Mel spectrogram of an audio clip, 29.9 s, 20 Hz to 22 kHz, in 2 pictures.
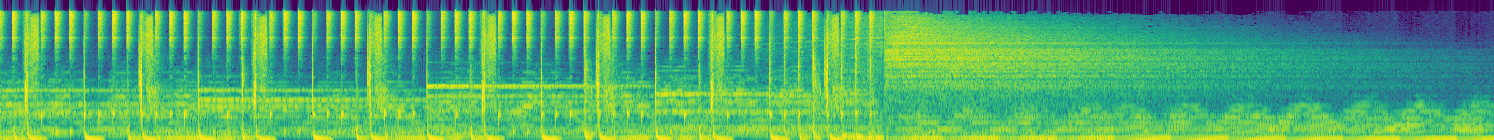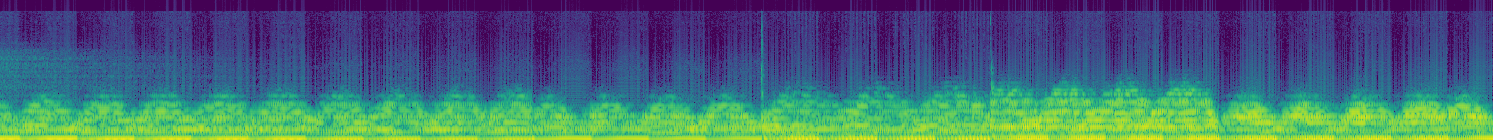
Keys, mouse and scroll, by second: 0.5-2.7 middle drag, 3.2 middle click, 4.0-5.2 right drag, 5.2 middle click, 9.9 Tab, 10.4 ctrl+Tab, 11.1 right click, 11.2 z, 11.4 c, 12.1-14.7 drag, 12.9 c, 13.6 KP_3, 15.9 x, 17.1 z, 18.4 ctrl+z, 19.0 z, 19.5 c, 20.4-22.5 drag, 23.0 KP_3, 23.6 click, 23.9 z, 24.4 z, 24.7 c, 25.7 z, 26.5 click, 27.2-29.4 typing, 28.3-29.4 drag.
